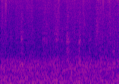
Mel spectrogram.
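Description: An Old English Sheepdog panting, over a steady low rumble of wind on the microphone.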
